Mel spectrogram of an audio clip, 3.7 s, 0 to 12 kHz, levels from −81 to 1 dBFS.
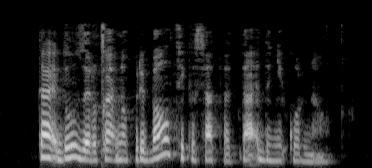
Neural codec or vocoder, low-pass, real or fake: none; 7.2 kHz; real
